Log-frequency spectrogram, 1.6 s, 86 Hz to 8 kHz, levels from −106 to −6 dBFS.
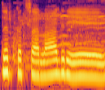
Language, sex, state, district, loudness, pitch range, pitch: Rajasthani, male, Rajasthan, Churu, -15 LUFS, 175-205 Hz, 185 Hz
